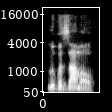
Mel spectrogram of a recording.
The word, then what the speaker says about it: Leguizamo: I always mispronounce this guy's name. John Leguizamo.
